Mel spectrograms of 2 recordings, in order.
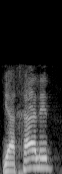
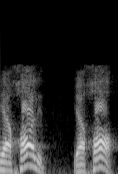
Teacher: فلا بد من تفخيم صوت الخاء عند النطق بها · Shown in: second take · وتفخيمها كما هو معلوم على درجات، كنا قد تحدثنا عنها عند كلامنا على مراتب التفخيم لحروف الاستعلاء.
